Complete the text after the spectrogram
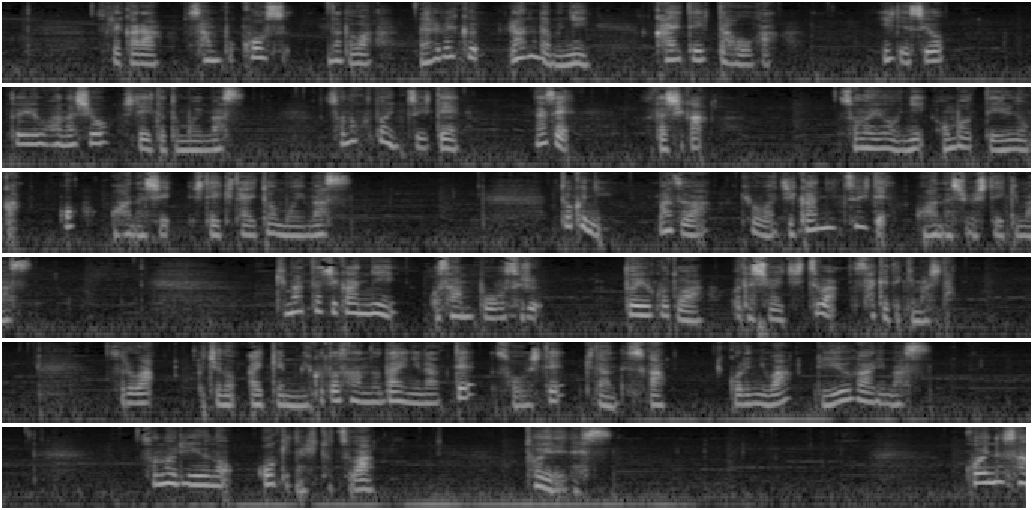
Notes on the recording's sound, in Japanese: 屋外収録のため、雑音が多いです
